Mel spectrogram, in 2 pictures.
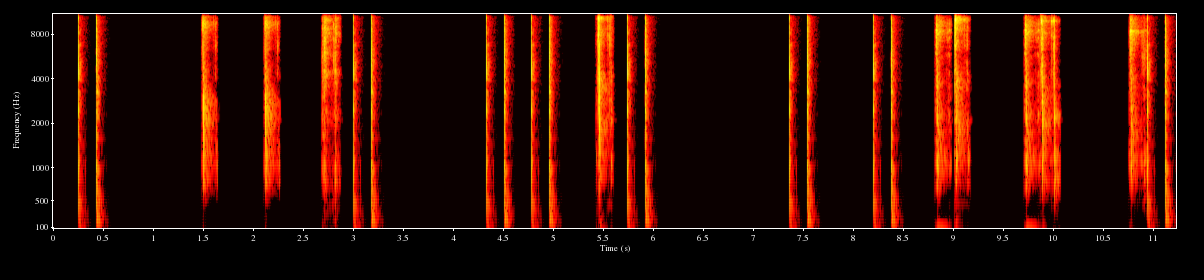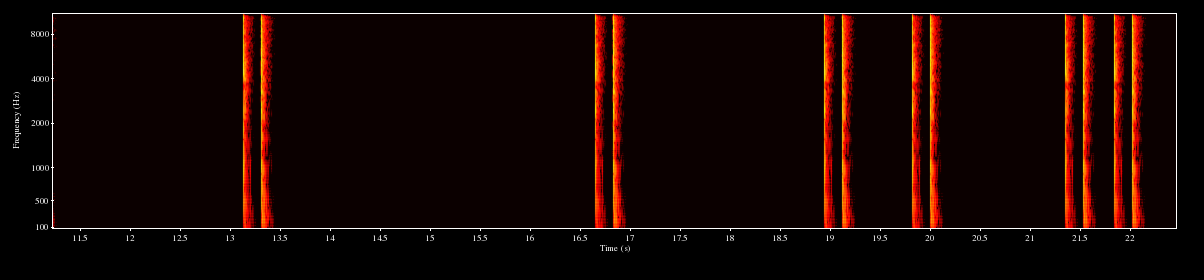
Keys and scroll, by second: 1.3 a, 5.3 v, 8.8 ctrl+c, 9.7 ctrl+f.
